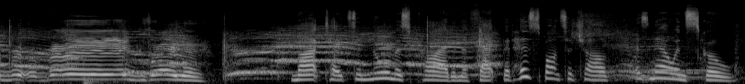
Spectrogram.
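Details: Adult narrator; normal speech.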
